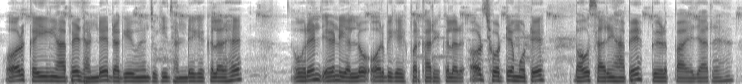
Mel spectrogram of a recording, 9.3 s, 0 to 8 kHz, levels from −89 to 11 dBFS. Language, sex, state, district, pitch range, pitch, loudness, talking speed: Hindi, male, Jharkhand, Palamu, 125-150 Hz, 130 Hz, -17 LUFS, 220 wpm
